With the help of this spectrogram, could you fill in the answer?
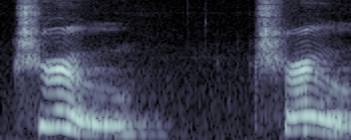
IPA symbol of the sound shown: u:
